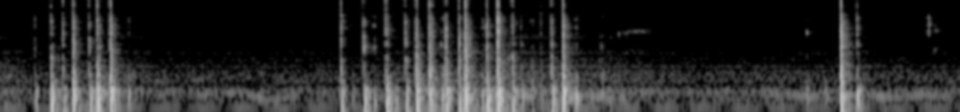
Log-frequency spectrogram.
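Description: Bursts of rapid clicking keystrokes on a computer keyboard, close and crisp, arrive in three clusters separated by quiet pauses, with no voices present.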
